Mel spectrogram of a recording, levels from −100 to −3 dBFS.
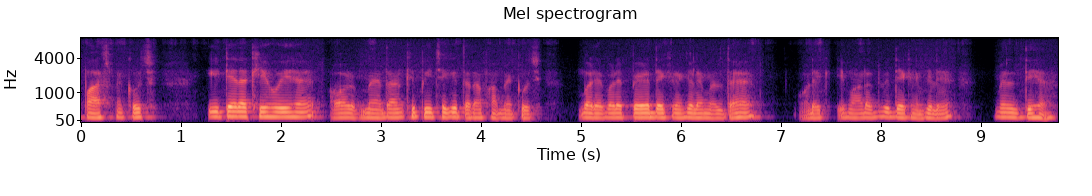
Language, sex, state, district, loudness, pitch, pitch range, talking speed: Hindi, male, Bihar, Kishanganj, -30 LUFS, 115 Hz, 110-125 Hz, 200 wpm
